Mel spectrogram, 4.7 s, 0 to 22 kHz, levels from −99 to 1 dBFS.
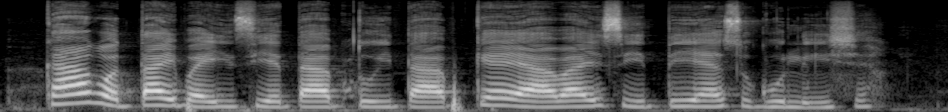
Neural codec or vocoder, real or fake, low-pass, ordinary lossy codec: none; real; none; none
